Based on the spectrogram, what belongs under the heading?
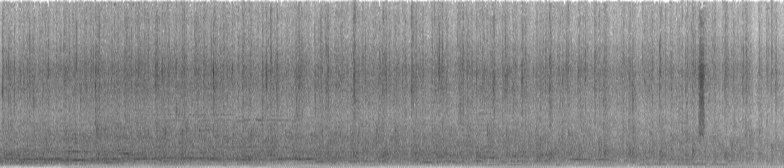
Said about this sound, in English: Now give a cheer to the Lord.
